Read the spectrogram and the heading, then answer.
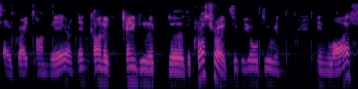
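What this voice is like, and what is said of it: Australian accent. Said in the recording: “I obviously grew up in Australia. The accent probably gives it away”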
